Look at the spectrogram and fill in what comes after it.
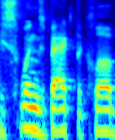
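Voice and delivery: normal talking voice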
